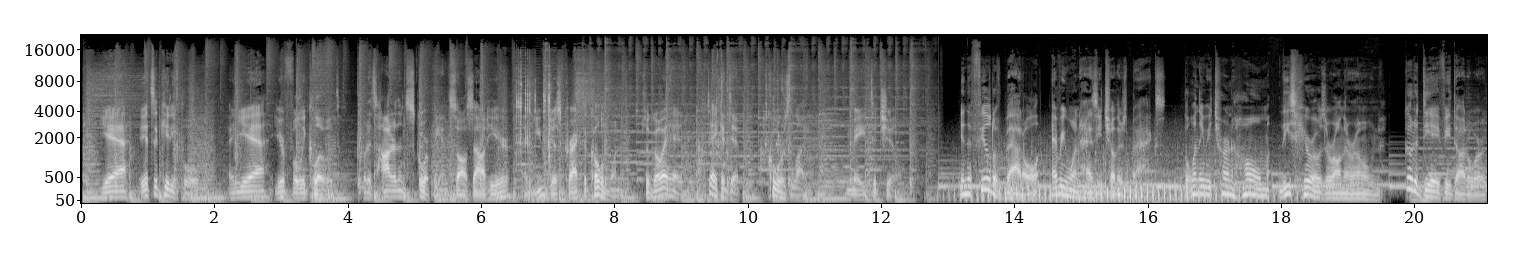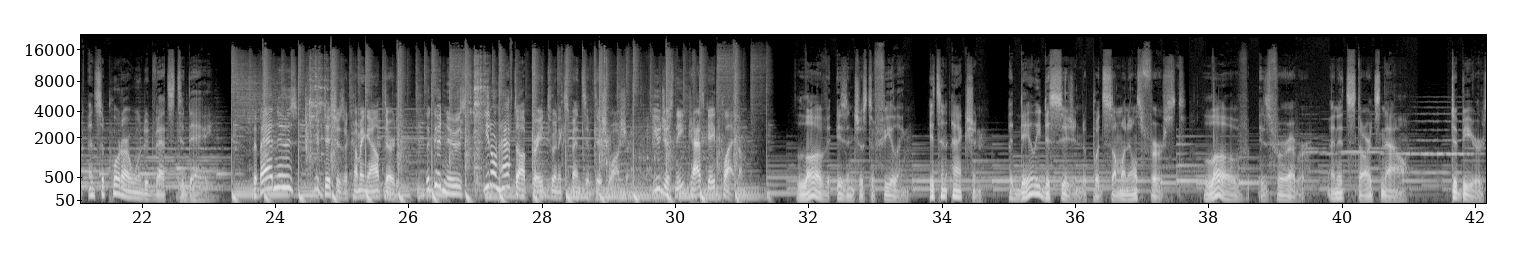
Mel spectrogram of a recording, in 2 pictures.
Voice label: Commercial

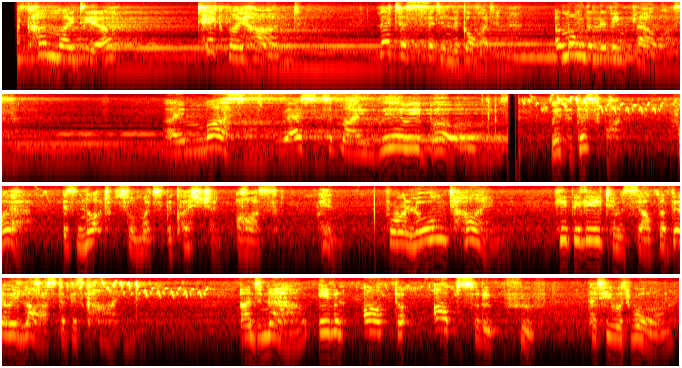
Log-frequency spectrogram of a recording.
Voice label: Audio Drama

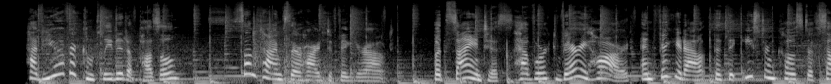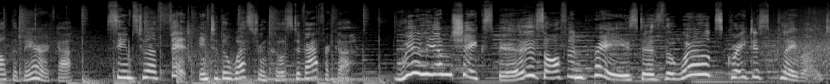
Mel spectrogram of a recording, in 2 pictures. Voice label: k12 Narration E Learning

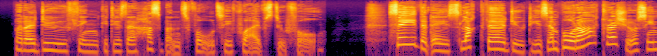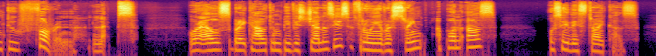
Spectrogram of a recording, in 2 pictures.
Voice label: Shakespeare Verse Monologue Emilia

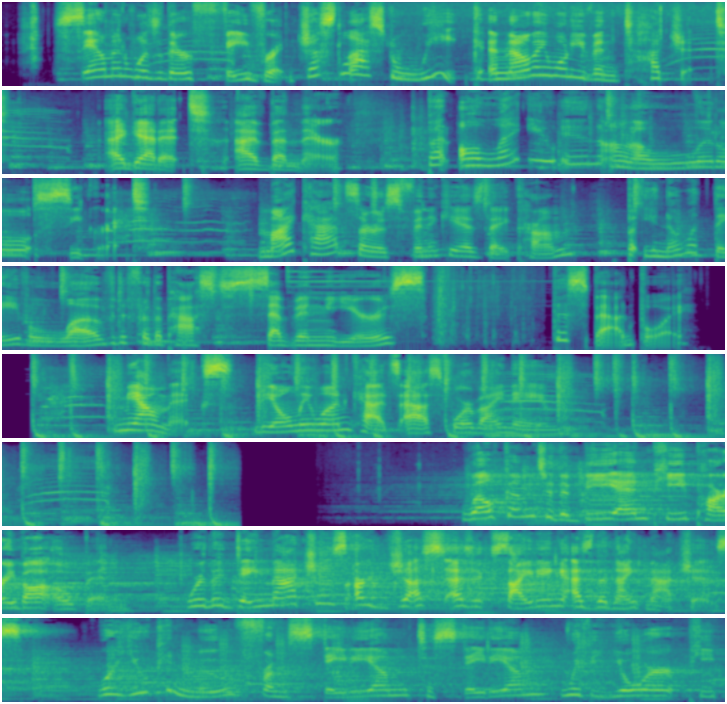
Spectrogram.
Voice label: Commercial

